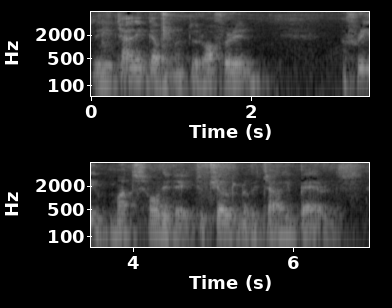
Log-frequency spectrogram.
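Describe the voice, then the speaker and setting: An older man with a slight Welsh accent recounts his memories. His voice is gravelly and creaky, and he speaks haltingly and reflectively. The recording sounds like an echoey room with faint background noise. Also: mid-range voice, dark tone. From South Wales. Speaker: interviewee telling life story. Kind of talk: oral history reminiscence.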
